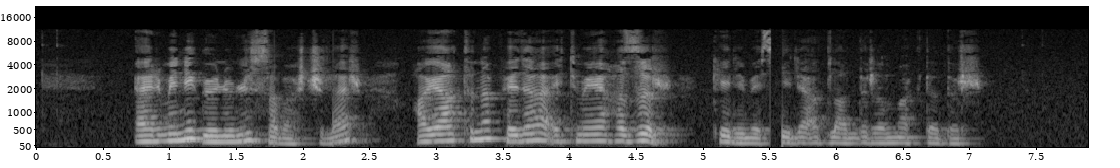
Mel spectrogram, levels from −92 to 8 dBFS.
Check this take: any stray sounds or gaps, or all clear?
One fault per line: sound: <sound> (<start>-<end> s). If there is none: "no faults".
sound: dropout (5.5-5.6 s)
